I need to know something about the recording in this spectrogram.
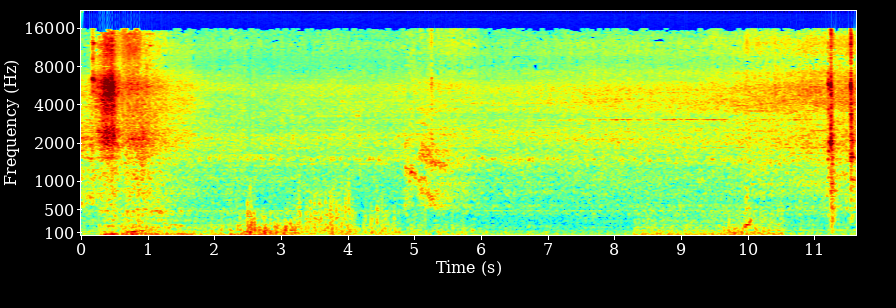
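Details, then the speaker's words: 1986 Chevy K30 with Turbo 400 transmission and stock exhaust, rarely driven two years, cold start: catches with a quick rev, then holds a steady slightly high even V8 idle with no misses; normal cold fast idle. "Idle probably seems kind of high, but again, it's a cold start."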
